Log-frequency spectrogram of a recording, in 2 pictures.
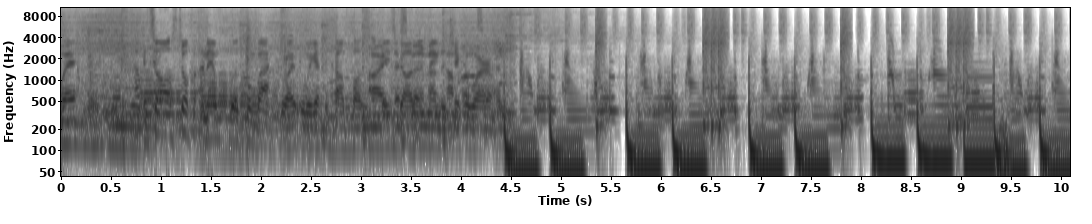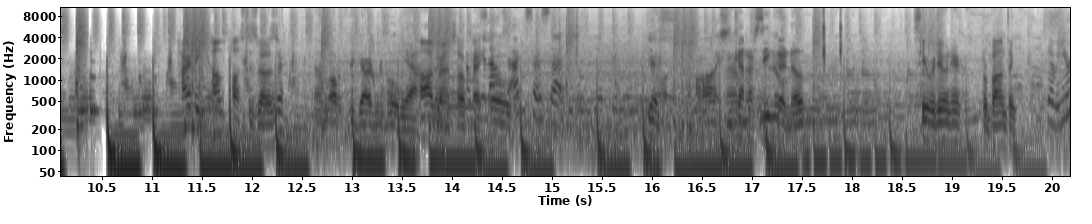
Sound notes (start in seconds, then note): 4.8 upbeat music; 17.6 clicks tongue twice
